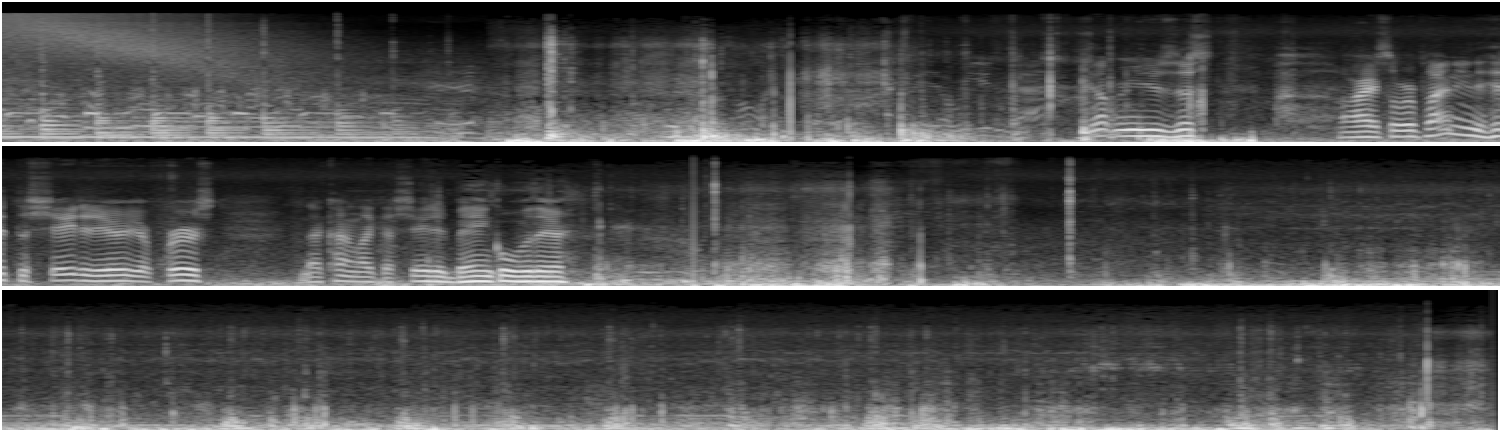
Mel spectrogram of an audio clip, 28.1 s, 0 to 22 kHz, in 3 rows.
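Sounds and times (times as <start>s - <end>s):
wind buffeting microphone: 2.6s - 28.0s.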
